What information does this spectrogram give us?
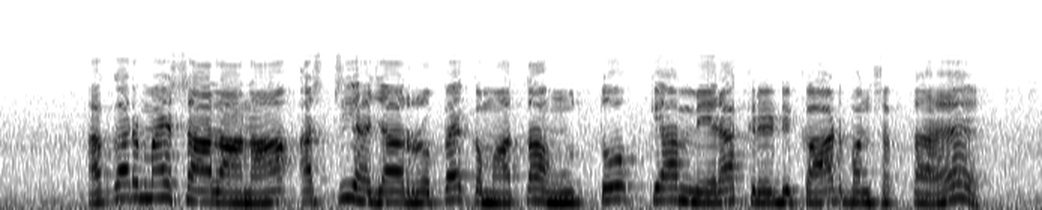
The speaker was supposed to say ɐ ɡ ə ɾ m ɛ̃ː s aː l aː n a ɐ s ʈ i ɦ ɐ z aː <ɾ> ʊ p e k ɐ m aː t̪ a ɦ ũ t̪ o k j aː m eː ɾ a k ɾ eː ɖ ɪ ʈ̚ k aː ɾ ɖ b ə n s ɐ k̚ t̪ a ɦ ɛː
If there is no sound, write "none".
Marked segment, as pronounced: ɾː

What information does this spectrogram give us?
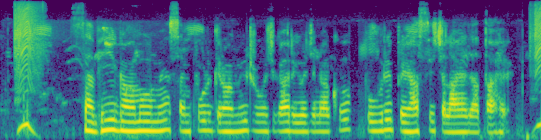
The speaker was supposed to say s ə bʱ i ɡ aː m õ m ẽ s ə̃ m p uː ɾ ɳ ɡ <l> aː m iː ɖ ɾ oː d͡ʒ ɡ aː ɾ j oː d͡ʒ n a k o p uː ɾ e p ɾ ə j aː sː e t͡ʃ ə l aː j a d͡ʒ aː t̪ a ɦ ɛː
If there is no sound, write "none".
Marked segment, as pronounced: ɾ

